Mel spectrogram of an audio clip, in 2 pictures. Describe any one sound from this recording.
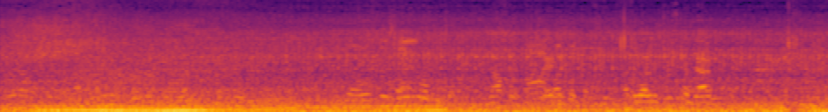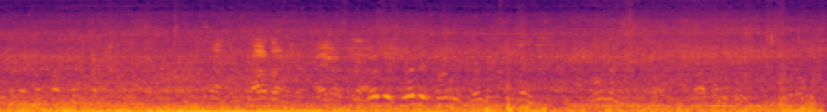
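Adult men talk calmly with each other outdoors.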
